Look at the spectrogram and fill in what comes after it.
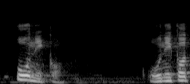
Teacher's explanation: esdrújulas siempre llevan tilde siempre no hay complicaciones por ejemplo único único tiene tres sílabas una dos y tres y el golpe de voz va en la tercera contando desde el final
